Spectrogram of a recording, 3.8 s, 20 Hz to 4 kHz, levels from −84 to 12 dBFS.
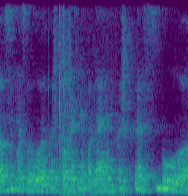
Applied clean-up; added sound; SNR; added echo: none; Typewriter; 16 dB; reverberation time 0.8 s.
